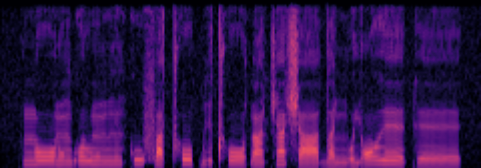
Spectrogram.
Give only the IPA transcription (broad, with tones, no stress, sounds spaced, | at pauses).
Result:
n oː˨ ɾ ũ˨ ɡʷ e˨ β ũ˨ ŋ ĩ˨ k u˦ f a˨ tʰ o˦˨ ɓ i˨ tʰ oː˨ ɗ ã˨ t͡ʃ ã˦ ʃ aː˨˦ d a˨ ɲ o˨ j ɔ˦ ɣ eː˦˨ k eː˨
